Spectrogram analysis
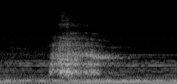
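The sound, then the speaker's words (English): A deep inhale and exhale during a guided breathing exercise: one soft, airy breath that swells and then trails off, heard over a quiet, steady low background tone with no talk. “let's just gently take one deep inhale. And exhale and release this thing.”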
